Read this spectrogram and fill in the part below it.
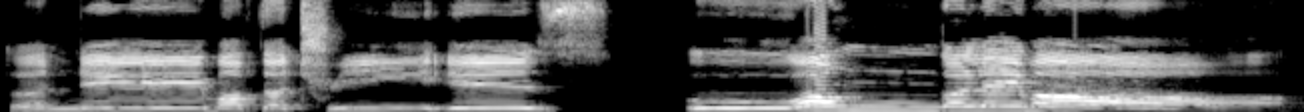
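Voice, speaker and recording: A woman voicing a grand, solemn king in a puppet-show folktale, proclaiming loudly and slowly in a stately manner. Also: medium pitch. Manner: loud, slow, stately proclaiming. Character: grand, booming king of an African village, solemn.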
